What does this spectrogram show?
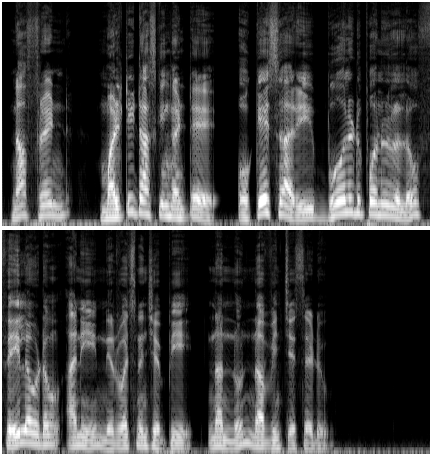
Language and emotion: Telugu, happy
